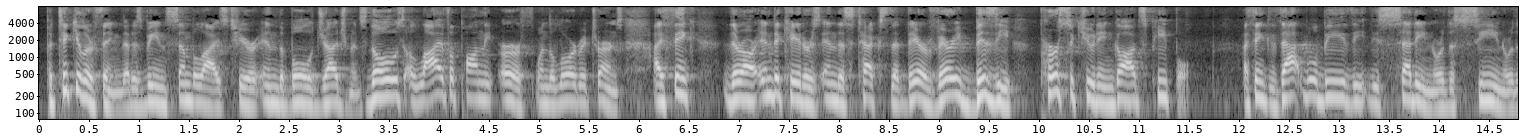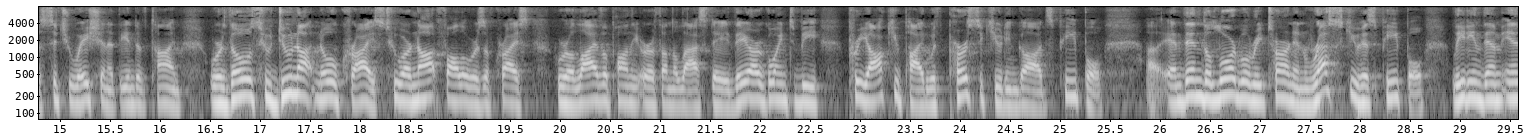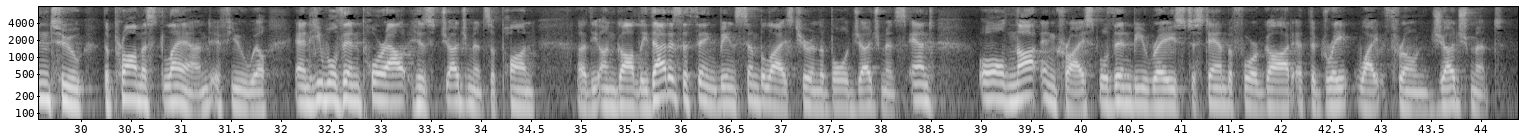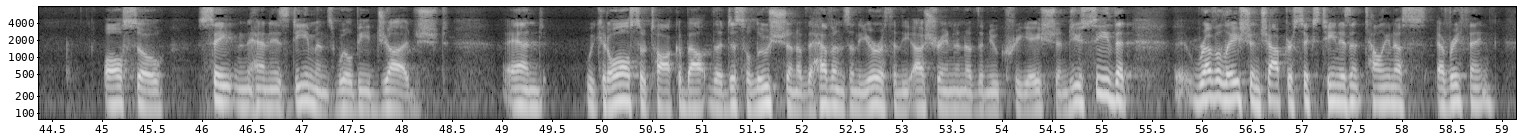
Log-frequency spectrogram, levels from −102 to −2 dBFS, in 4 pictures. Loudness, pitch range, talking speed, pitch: -22 LUFS, 135-170 Hz, 195 wpm, 150 Hz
